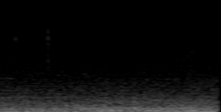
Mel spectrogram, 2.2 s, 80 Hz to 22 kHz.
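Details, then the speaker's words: 1990s first-generation Ford Mondeo Mk1 museum car, engine heard idling from inside the cabin: low, steady, soft even rumble, described as really quiet, nothing ticking or knocking; healthy idle. "Have a little listen to it. Oh, by the way, it's really quiet."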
